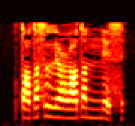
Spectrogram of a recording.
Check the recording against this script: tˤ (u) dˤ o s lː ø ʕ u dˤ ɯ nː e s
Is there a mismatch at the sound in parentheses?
yes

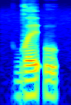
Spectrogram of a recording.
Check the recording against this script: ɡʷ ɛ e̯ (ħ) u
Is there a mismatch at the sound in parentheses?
yes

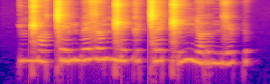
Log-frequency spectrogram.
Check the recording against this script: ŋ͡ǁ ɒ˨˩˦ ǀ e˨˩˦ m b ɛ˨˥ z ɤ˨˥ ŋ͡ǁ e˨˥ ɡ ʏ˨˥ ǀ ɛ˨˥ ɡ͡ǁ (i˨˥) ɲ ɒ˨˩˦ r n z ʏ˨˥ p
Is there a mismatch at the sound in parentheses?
no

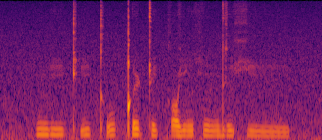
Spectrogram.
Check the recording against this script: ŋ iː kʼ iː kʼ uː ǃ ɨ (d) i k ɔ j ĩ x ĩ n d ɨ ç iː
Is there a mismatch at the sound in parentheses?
yes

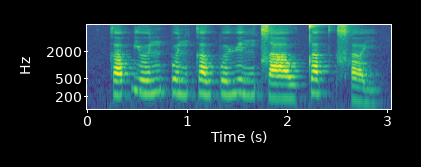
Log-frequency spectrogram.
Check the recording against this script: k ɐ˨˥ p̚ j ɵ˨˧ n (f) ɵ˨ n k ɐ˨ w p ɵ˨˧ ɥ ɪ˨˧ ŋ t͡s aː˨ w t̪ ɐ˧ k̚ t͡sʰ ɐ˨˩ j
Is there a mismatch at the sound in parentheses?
yes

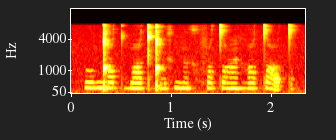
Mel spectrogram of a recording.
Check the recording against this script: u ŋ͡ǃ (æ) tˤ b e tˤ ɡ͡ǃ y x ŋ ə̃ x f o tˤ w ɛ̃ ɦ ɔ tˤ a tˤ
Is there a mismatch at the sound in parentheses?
yes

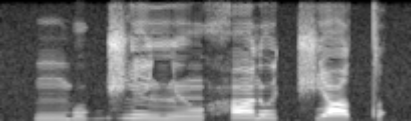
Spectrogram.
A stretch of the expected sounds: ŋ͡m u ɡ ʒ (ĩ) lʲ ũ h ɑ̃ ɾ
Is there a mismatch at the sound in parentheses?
no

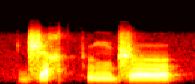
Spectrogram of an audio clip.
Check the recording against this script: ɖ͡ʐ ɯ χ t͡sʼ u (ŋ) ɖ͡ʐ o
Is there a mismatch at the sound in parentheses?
no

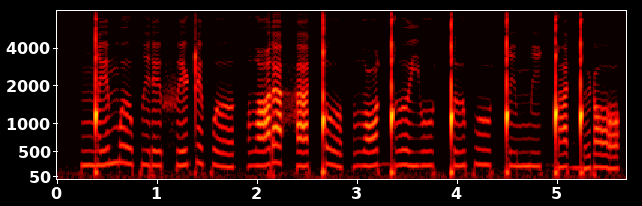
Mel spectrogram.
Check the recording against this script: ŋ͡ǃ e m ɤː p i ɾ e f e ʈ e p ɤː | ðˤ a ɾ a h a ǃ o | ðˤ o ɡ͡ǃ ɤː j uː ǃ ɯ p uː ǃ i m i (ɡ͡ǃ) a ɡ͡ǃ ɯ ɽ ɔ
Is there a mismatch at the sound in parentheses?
no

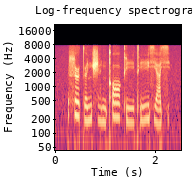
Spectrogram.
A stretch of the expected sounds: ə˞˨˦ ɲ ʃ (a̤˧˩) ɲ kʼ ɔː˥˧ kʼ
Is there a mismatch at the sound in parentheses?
no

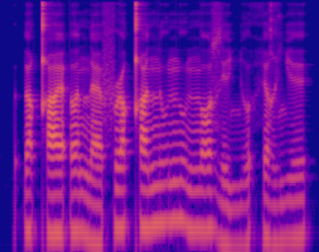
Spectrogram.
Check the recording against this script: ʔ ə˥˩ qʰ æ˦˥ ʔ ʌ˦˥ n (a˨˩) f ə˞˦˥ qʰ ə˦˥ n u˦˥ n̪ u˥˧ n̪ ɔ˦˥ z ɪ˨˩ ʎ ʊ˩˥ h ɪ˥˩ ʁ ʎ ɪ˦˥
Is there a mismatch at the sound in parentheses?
yes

